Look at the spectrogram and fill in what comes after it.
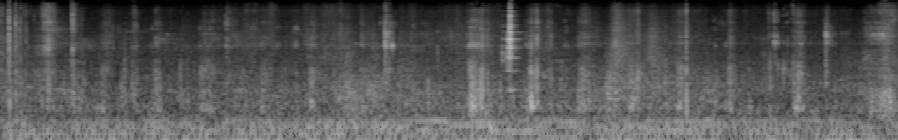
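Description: Close-miked chewing and crunching of a spicy chicken-feet salad with crisp raw greens: a run of wet bites and crackly crunches, with one sharp, loud crunch about five seconds in.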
